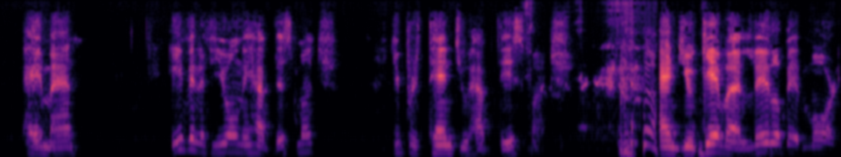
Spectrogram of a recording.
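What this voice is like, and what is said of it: Put-on old Mexican man accent. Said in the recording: “that's a solid old Mexican man accent.”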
